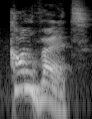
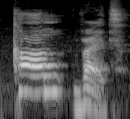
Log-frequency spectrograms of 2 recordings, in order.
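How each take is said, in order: First: Said in the usual way. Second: "convert" in two separate beats, con, then vert; higher-pitched "convert", cut into con and vert; split into syllables. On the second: Shown as a demonstration. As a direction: break "convert" after con with a short pause. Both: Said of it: "This is equally a disyllabic".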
